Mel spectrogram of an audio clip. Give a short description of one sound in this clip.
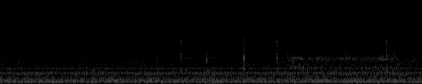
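A fishing reel clicks softly as line is wound in.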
